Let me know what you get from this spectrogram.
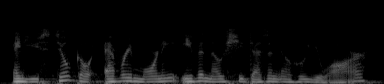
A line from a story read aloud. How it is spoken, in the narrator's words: He gently smiled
